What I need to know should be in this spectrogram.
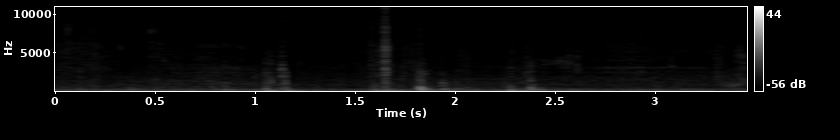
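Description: A fish thumps and flaps against a kayak.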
